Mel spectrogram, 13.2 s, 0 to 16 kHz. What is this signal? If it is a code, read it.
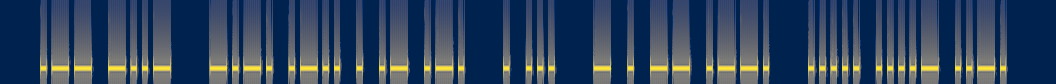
Morse code, heard as a keyed tone, about 17 wpm, 700 Hz. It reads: WX CLEAR ES TEMP 54F
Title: Practice QSO - Exchange 2 - Info - 17wpm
